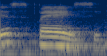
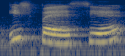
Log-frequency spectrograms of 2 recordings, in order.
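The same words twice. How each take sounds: First: Said in the usual way. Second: Slow demo word. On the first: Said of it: "vou escrever ela aqui". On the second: Shown as a demonstration. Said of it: "Por exemplo".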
